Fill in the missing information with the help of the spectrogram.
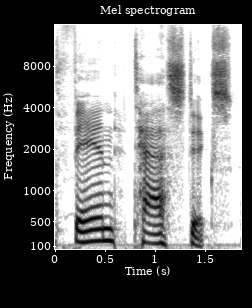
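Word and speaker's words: Fantasticks: So it's called Fantastics. – It's called The Fantastics, but it's spelled S-T-I-C-K-S.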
